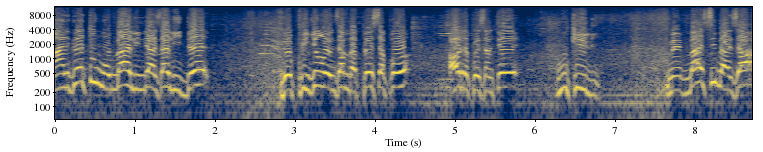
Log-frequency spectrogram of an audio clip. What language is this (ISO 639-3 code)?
fra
